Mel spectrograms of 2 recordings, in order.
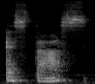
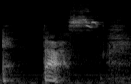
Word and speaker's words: estás: But in Argentina, they don't really pronounce that S very strong, right? They say estás, estás.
